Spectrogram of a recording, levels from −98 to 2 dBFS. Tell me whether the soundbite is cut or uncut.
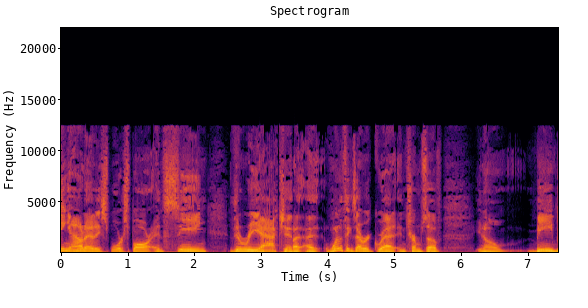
cut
